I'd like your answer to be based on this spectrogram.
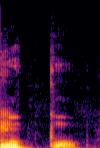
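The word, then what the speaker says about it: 木浦: で、パク氏ですね、はい、韓国南部のモッポというところの選出なんですけど、木の裏と書いてモッポ。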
